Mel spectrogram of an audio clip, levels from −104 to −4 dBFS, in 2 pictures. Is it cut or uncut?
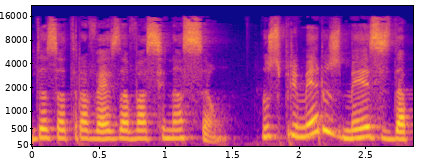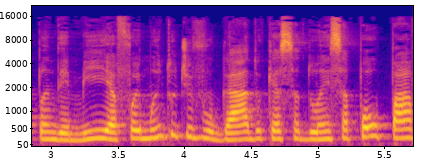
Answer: uncut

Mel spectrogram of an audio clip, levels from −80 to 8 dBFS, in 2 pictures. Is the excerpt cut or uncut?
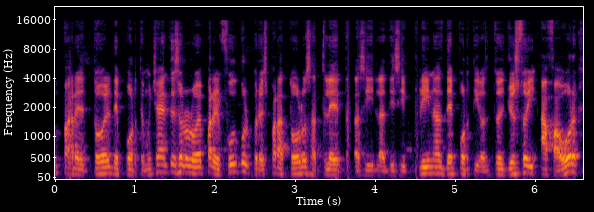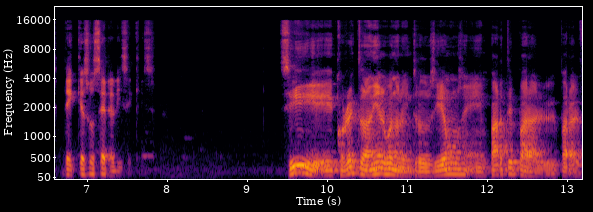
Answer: cut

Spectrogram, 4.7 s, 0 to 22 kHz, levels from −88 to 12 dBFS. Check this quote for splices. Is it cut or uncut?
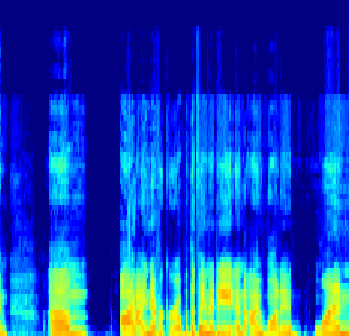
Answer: cut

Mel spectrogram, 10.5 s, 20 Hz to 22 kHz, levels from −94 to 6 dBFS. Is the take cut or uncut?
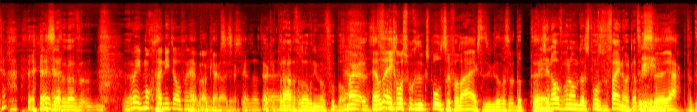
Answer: cut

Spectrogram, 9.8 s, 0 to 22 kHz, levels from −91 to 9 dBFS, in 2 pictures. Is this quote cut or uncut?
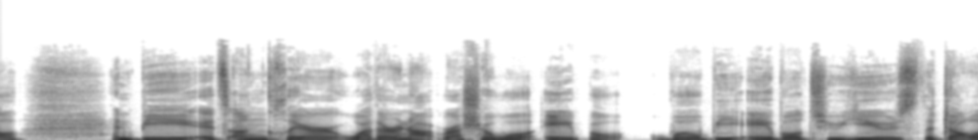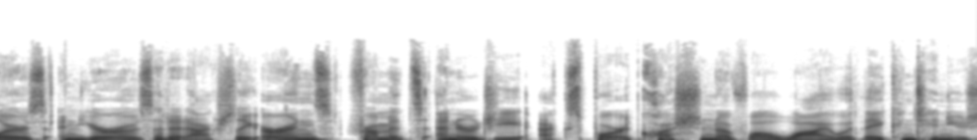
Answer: cut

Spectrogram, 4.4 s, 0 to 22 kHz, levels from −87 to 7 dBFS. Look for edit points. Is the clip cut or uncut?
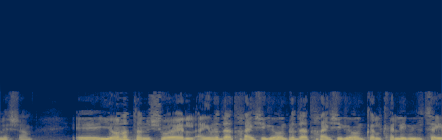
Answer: cut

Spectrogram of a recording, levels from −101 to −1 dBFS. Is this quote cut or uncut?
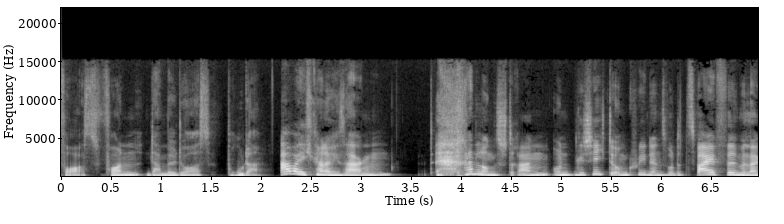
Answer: cut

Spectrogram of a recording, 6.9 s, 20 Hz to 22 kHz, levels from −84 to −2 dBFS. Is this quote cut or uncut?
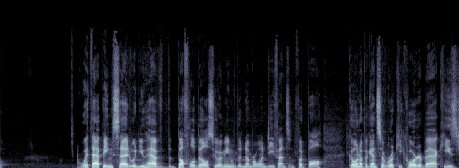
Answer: cut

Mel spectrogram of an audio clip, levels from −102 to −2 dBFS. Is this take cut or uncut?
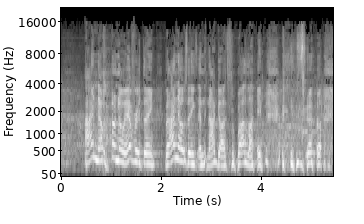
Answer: cut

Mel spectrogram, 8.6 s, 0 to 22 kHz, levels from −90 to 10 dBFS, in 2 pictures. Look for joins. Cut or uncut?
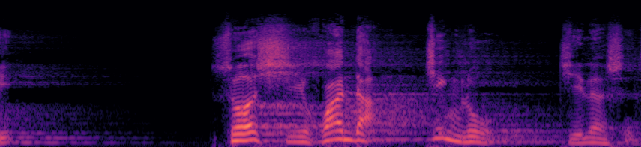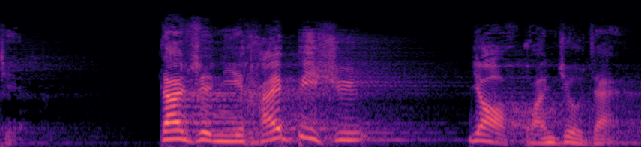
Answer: uncut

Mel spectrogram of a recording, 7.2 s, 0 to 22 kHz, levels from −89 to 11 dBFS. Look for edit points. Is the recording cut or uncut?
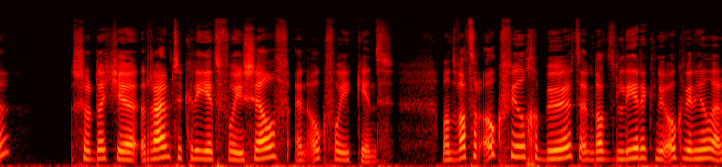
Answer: uncut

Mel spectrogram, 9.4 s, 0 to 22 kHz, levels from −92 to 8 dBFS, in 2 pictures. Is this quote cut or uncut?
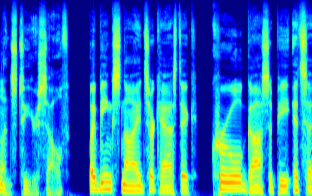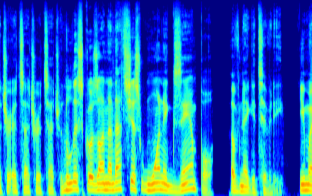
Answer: uncut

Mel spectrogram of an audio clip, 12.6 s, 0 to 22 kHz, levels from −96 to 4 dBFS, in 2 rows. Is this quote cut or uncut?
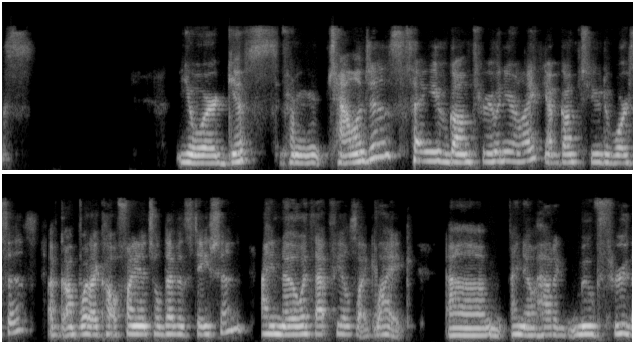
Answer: cut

